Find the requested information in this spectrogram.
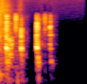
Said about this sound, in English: Hello. It's me, Knock. It's trick or treat. Wait, is that a knock knock joke or something? Oh, no, he's knocking on your door.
